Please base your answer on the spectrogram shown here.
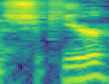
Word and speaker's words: Shakir: they dropped the ball I mean you had Shakir that's how you say his name in the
